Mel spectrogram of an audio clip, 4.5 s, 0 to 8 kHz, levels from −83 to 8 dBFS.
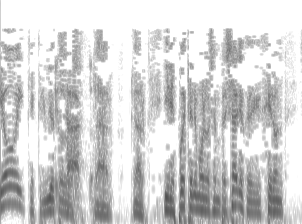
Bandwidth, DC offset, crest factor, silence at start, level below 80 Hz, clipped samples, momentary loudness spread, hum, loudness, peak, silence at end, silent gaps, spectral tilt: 5.8 kHz; under 0.1%; 16 dB; 0 s; -44 dBFS; under 0.1%; 7 LU; none; -30 LUFS; -14 dBFS; 0.3 s; none; -10 dB/octave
